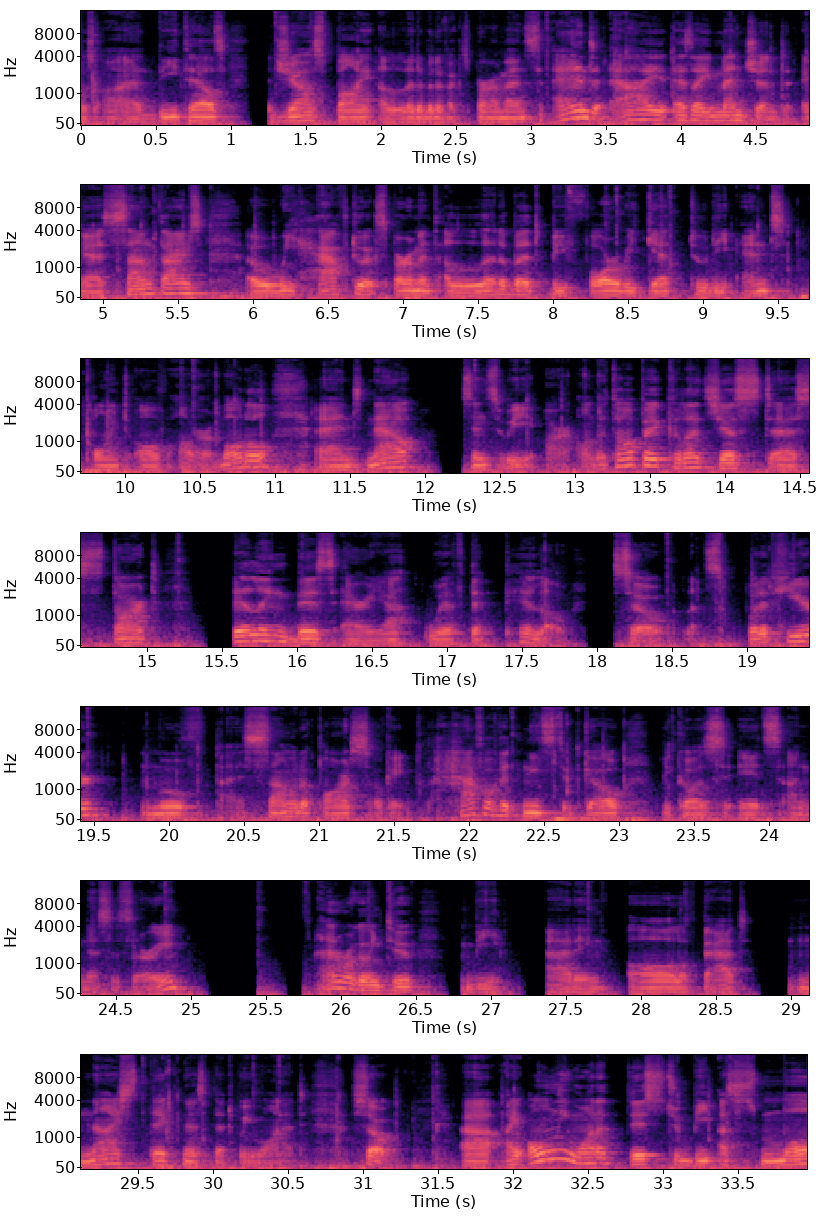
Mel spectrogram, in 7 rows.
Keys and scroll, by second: 9.4-11.0 typing, 18.6 F3, 29.5 F3.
